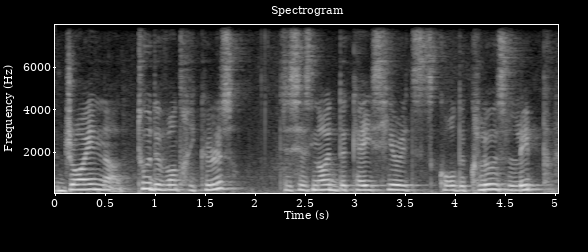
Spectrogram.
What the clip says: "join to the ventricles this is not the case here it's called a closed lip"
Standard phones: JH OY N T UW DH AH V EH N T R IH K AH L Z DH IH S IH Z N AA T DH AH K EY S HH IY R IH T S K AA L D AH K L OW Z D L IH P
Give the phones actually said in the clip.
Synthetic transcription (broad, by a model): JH OY N T UW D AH V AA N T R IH K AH L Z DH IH S IH Z N AA T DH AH K EY S HH IY R IH T S K AA L D AH K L OW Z L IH P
